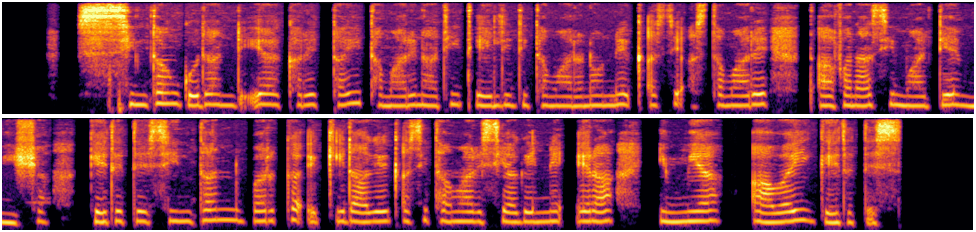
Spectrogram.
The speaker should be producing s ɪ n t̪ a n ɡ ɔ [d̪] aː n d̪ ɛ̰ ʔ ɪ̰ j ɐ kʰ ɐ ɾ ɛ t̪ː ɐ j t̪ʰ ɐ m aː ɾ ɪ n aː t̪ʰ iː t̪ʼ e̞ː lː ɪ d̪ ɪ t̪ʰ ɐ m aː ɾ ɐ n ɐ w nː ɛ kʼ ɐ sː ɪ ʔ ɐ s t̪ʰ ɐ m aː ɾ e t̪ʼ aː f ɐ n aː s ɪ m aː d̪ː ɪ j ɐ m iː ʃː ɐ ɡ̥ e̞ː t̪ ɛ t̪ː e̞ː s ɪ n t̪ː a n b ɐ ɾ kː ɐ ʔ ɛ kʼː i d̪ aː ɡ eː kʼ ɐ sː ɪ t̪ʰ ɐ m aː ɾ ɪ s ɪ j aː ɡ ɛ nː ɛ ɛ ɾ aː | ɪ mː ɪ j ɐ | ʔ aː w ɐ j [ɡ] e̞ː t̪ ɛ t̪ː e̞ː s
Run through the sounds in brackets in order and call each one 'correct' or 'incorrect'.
correct, correct

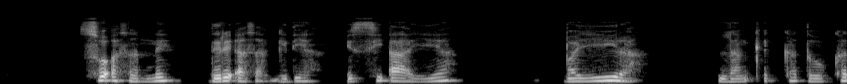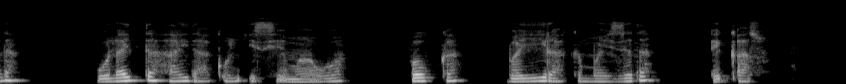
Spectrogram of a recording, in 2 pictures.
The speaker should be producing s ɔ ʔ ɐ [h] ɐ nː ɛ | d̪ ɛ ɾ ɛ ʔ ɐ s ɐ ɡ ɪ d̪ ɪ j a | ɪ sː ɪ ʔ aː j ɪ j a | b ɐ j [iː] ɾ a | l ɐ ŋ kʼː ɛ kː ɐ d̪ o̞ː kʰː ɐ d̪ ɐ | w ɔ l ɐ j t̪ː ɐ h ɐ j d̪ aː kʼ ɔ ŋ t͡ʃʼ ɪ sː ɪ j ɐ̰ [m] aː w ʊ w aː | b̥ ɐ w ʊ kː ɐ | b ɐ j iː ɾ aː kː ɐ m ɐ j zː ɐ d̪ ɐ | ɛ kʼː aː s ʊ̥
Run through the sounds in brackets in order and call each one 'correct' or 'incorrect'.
incorrect, correct, correct

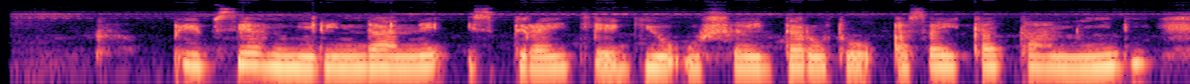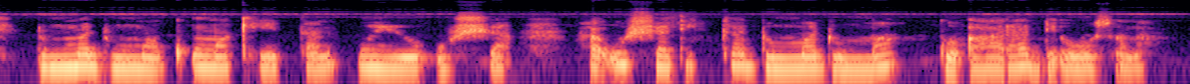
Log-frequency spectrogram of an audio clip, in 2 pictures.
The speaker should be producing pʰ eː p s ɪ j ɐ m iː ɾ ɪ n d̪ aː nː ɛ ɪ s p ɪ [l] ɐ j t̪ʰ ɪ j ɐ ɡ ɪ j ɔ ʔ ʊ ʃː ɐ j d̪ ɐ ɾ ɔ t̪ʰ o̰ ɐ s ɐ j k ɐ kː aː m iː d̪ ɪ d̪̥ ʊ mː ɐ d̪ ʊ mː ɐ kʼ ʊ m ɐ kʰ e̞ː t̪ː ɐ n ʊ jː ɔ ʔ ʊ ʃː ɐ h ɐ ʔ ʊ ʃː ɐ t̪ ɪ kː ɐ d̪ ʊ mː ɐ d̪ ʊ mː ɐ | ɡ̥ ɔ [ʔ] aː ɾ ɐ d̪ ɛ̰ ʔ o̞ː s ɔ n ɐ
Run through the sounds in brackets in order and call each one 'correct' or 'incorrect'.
incorrect, correct

